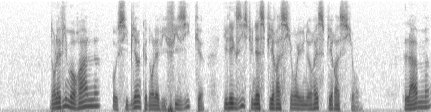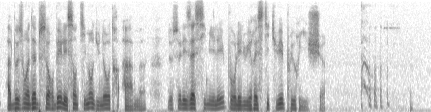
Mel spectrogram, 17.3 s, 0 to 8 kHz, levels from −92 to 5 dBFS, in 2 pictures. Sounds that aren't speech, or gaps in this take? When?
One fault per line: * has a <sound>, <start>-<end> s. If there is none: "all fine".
* has a laugh, 15.8-16.6 s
